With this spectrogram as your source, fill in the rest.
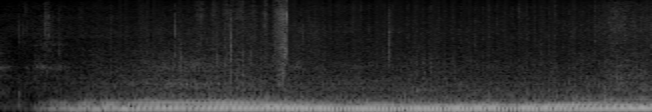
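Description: A VW Beetle with a repaired bent hockey stick sets off on its first trip. The air-cooled engine rises from a quiet start into a loud, steady close drone as the car pulls away.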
